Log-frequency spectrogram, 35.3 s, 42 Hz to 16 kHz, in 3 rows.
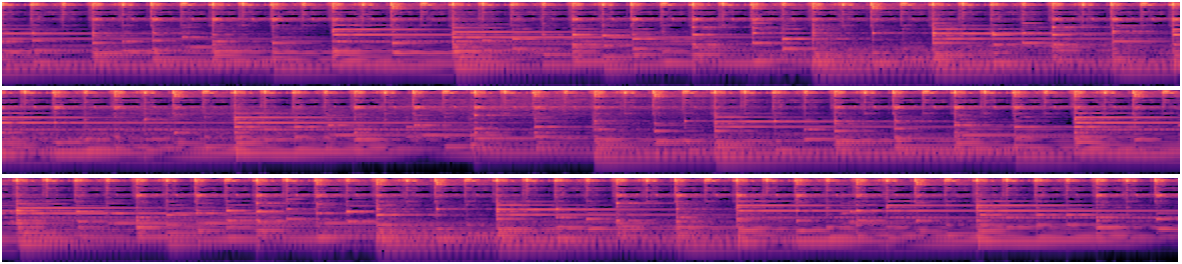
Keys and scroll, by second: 2.7 ctrl+s, 19.9 space, 24.2 space, 28.8 ctrl+s, 29.5 space, 32.2 m, 34.5 u.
